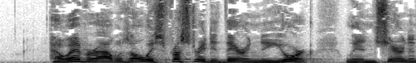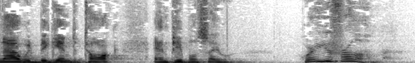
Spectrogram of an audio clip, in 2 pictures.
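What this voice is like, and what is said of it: American regional accent, possibly Southern. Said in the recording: “they recognize I'm from America. They've heard my accent ... they could probably even pinpoint what part of the country that I'm from by my accent ... they always seemed to guess that I was from Kentucky”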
